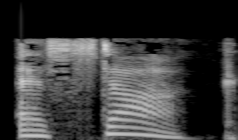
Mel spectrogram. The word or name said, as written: estoc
